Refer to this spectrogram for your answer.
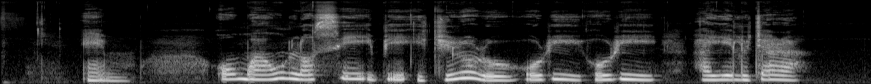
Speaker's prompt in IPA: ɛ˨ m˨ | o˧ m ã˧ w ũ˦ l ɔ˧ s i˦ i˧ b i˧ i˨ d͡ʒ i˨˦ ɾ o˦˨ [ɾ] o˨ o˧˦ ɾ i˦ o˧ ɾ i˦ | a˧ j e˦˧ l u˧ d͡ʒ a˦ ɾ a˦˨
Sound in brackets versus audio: correct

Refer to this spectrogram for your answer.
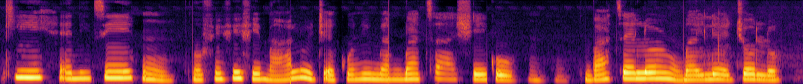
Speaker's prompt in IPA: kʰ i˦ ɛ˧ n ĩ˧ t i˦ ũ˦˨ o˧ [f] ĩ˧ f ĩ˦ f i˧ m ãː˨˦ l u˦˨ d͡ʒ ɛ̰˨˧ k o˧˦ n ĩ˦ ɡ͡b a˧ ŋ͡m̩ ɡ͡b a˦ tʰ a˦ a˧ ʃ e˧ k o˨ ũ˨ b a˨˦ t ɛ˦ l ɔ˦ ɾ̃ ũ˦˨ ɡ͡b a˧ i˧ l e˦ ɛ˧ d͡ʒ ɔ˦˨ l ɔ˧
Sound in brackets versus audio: correct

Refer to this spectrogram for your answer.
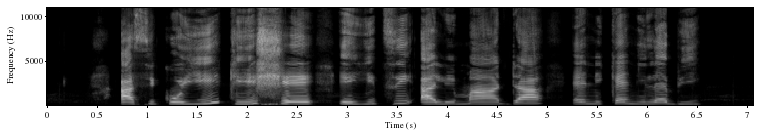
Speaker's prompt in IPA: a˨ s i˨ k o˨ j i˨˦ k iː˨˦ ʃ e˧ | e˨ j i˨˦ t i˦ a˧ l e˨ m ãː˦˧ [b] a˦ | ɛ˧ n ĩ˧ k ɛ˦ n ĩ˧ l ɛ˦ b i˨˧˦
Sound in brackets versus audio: incorrect: d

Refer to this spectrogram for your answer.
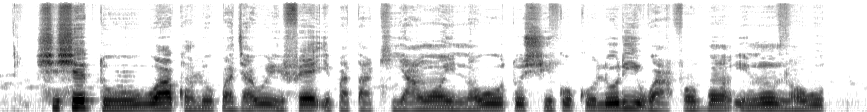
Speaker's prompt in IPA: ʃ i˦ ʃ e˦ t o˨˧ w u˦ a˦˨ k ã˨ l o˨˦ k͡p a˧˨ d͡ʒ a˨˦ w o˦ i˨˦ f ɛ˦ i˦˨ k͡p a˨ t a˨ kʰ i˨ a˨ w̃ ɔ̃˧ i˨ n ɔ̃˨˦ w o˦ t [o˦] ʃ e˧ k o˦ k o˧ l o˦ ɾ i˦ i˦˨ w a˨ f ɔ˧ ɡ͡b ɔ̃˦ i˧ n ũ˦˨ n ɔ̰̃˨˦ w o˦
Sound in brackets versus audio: correct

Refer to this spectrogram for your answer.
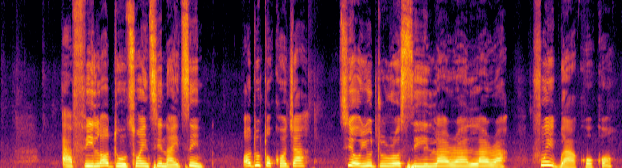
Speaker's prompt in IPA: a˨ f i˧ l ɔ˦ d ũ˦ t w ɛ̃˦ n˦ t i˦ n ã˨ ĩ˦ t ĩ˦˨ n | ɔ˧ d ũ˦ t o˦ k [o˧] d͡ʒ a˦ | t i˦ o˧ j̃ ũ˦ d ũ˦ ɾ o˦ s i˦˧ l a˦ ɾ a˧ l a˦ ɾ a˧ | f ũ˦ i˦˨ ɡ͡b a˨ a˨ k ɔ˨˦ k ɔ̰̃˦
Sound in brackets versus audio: incorrect: ɔ˧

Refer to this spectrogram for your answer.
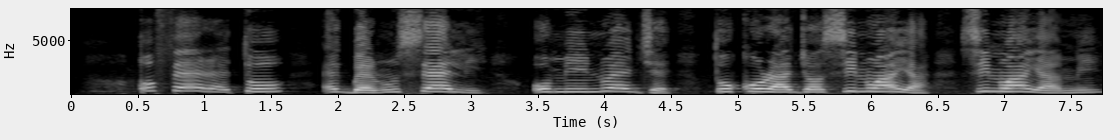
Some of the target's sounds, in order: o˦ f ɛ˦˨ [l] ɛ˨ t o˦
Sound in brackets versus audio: incorrect: ɾ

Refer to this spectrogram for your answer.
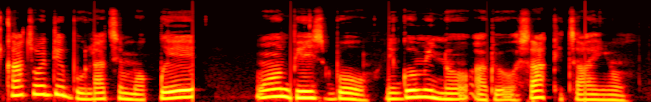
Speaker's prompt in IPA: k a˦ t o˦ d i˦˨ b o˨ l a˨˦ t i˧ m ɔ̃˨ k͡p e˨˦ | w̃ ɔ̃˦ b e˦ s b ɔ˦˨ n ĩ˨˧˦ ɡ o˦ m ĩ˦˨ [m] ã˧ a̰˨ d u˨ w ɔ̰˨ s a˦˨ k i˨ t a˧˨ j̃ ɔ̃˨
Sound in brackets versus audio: incorrect: n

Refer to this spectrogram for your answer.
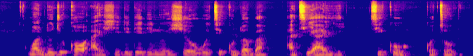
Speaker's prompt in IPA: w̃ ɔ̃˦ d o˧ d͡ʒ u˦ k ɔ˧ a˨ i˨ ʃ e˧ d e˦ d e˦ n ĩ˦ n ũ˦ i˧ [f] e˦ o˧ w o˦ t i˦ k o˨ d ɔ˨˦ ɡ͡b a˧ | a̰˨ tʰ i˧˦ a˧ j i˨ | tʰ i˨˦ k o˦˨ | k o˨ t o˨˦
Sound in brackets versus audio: incorrect: ʃ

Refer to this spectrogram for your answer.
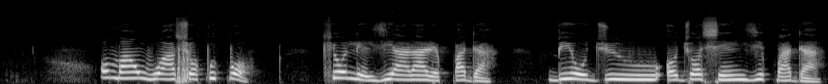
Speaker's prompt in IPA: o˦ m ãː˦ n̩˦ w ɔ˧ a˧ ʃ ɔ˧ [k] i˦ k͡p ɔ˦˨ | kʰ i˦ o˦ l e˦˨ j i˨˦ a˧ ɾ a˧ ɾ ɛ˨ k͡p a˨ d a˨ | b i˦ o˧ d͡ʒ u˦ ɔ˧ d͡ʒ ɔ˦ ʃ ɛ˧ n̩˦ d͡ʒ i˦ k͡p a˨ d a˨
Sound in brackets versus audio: incorrect: k͡p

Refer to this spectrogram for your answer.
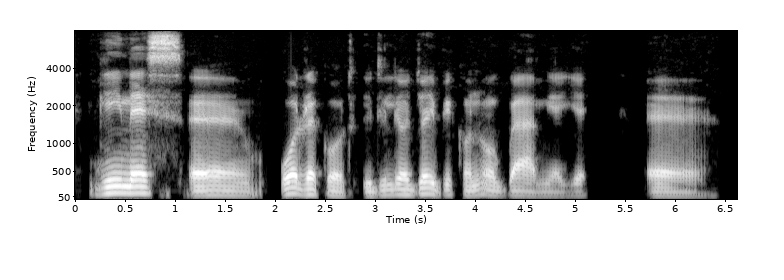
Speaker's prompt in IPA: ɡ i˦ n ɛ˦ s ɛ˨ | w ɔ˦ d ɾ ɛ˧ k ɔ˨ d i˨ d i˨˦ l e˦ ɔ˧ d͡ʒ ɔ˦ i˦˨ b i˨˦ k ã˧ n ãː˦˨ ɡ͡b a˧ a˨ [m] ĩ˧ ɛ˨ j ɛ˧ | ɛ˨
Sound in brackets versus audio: correct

